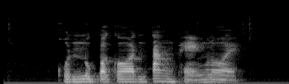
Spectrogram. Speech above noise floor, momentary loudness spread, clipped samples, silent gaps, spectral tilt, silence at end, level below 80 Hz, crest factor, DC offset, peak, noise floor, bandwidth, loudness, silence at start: 26 dB; 7 LU; under 0.1%; none; -7.5 dB/octave; 0.5 s; -50 dBFS; 20 dB; under 0.1%; -6 dBFS; -51 dBFS; 9.4 kHz; -25 LUFS; 0.6 s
